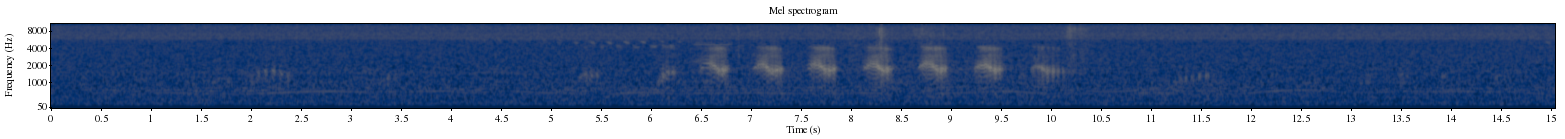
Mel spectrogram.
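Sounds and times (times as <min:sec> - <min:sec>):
faint steady hiss: 0:00.0 - 0:15.0
bird harsh calls: 0:06.0 - 0:10.2.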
